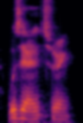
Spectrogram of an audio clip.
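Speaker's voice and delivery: ordinary delivery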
